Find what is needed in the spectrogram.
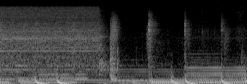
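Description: A Dyson Airwrap hot-air styling wand blowing, cutting off suddenly about halfway through. Background music with a steady drum beat plays throughout.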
